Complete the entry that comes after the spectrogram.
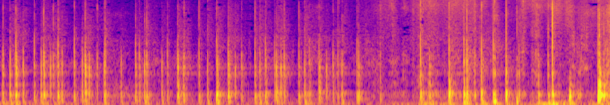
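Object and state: Paperback book.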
